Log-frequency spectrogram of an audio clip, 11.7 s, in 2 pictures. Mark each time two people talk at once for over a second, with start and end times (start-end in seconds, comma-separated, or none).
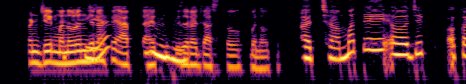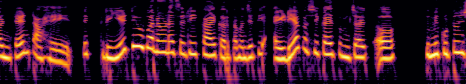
0.8-2.4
